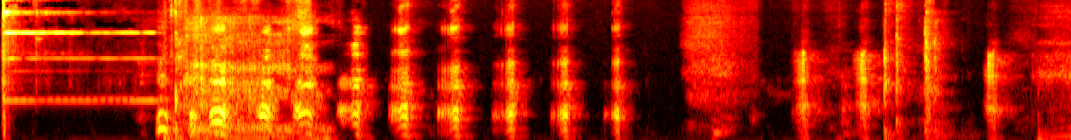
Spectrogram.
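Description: A bell dings brightly once, near and clear at the start. Bursts of laughter and animated voices follow in quick rhythmic pulses.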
